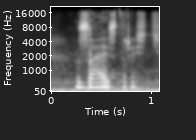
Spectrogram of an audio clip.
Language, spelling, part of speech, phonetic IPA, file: Belarusian, зайздрасць, noun, [ˈzajzdrasʲt͡sʲ], Be-зайздрасць.ogg
- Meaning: envy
